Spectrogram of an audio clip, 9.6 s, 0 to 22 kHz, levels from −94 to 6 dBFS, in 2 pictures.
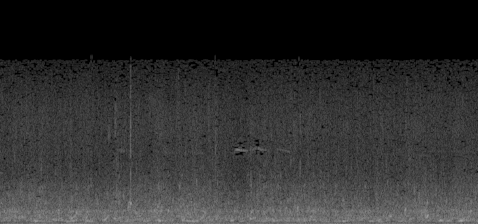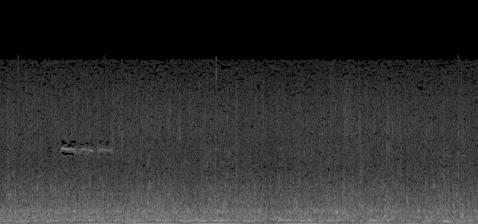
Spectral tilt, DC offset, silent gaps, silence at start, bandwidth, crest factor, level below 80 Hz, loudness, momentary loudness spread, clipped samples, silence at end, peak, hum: -3.5 dB/octave; under 0.1%; none; 0 s; 16.5 kHz; 16 dB; -54 dBFS; -39 LUFS; 2 LU; under 0.1%; 0 s; -22 dBFS; none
